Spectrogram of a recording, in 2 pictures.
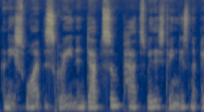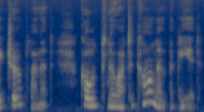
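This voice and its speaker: A woman, a children's author, reading her book aloud with lively, expressive storytelling. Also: lowish voice, normal speed, vocal fry, husky.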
